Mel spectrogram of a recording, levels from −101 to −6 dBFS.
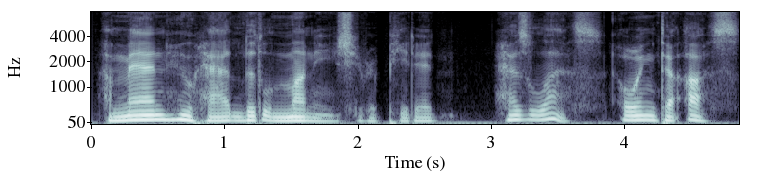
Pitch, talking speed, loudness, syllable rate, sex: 105 Hz, 160 wpm, -20 LUFS, 4.4 syllables/s, male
